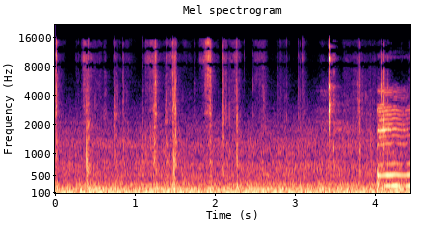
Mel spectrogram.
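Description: Tarot cards being handled and shuffled off-picture: scattered soft card clicks and slides over a steady low hum.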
